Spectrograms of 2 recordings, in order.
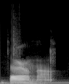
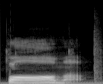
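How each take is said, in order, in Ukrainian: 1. Американський акцент; наголошений голосний коротший. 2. Британський акцент; наголошений голосний довший.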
